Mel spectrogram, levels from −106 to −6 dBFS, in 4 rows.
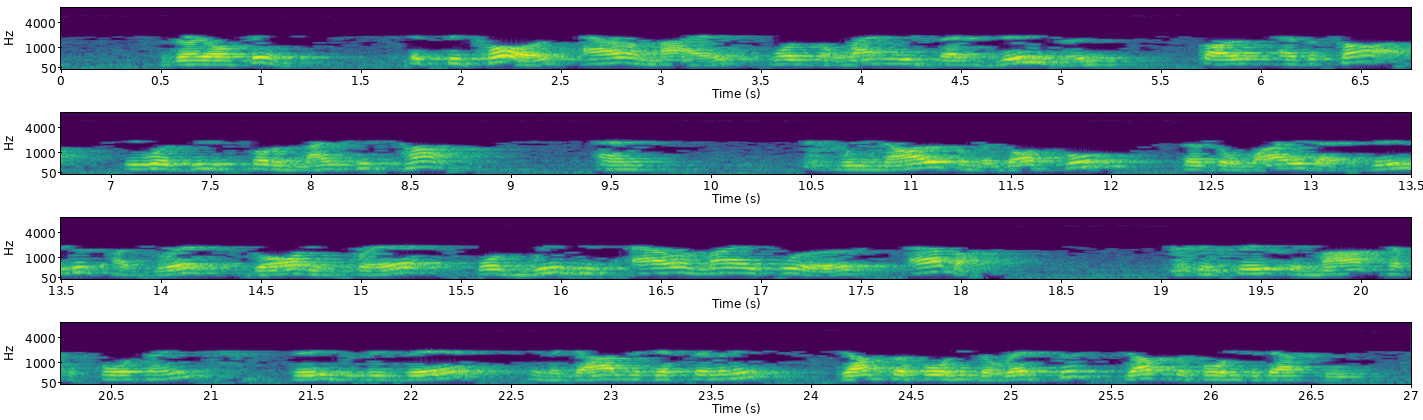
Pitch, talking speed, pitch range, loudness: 170 Hz, 155 wpm, 155-245 Hz, -21 LUFS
